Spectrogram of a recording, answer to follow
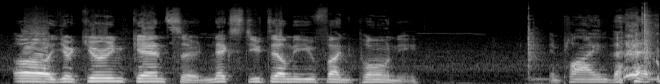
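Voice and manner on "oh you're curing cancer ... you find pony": put-on Russian man voice. Quoting a line from a parody dub as the Russian guy: Russian guy voice. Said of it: "Russian guy".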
